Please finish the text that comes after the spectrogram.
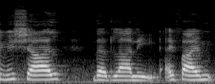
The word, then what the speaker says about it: Vishal Dadlani: It's an absolute pleasure to have you on Radio Naira, and this is one and only Vishal Dadlani. If I have pronounced it right, Vishalji.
